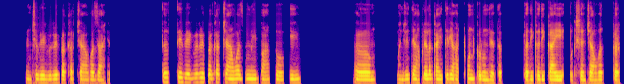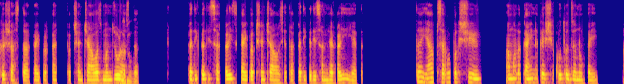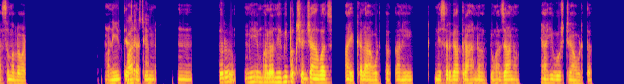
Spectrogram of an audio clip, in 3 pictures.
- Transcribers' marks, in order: tapping; other background noise
- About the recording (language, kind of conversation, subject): Marathi, podcast, पक्ष्यांच्या आवाजांवर लक्ष दिलं तर काय बदल होतो?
